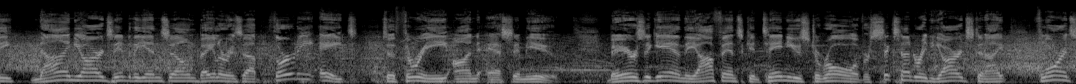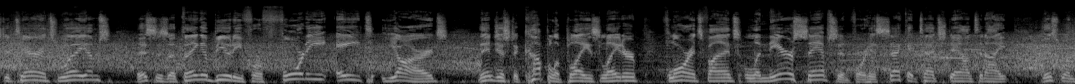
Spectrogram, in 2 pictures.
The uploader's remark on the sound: go live from Floyd Casey Stadium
